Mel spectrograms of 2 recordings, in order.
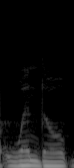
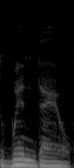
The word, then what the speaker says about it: Wendell: But it's like people call it Wendell, but it's not pronounced Wendell. – It's a Wendell. – It's Wendale.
